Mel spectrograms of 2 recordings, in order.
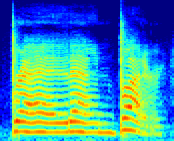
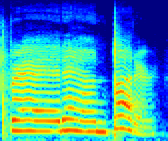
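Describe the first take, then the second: Both takes have the same delivery.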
